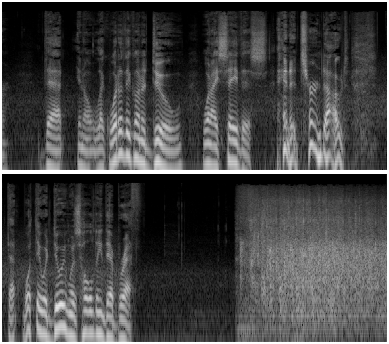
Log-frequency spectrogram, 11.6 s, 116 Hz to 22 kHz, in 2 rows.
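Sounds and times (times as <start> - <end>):
speech: 0.6 - 7.9
audience of about 1,000 people applauding: 9.3 - 11.5.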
